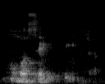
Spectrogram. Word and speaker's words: cosec: Sometimes this is denoted as CSC theta, even though this is denoted as CSC theta, this is pronounced as the cosec theta.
